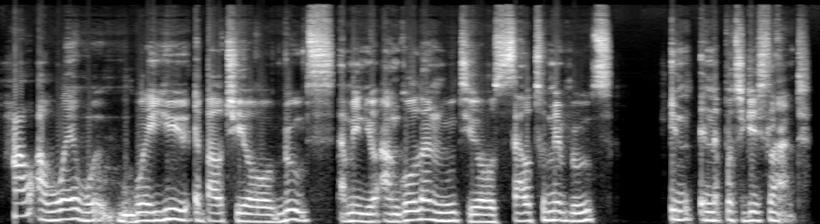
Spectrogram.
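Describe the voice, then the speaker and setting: A woman hosting a podcast interview, asking gentle questions and listening attentively with short murmurs. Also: sits low, steady tone, a little slow, dry recording. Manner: attentive, with brief murmured acknowledgments. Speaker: podcast host.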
